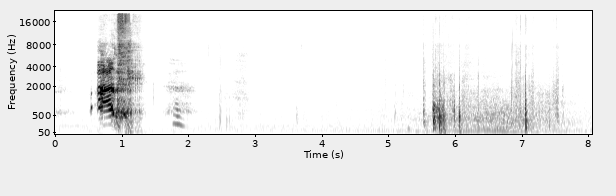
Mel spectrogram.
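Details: A single loud, voiced sneeze with a brief trailing sound, followed after a pause by rustling and handling noise; an ordinary sneeze.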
